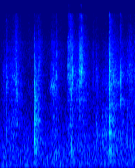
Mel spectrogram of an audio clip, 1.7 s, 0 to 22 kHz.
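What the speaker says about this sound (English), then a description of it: "I'm going to just shuffle those briefly" A deck of playing cards being shuffled briefly for the board game 1846: Race for the Midwest, quiet crisp riffling bursts in a quick uneven rhythm, close and faint with no talk.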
